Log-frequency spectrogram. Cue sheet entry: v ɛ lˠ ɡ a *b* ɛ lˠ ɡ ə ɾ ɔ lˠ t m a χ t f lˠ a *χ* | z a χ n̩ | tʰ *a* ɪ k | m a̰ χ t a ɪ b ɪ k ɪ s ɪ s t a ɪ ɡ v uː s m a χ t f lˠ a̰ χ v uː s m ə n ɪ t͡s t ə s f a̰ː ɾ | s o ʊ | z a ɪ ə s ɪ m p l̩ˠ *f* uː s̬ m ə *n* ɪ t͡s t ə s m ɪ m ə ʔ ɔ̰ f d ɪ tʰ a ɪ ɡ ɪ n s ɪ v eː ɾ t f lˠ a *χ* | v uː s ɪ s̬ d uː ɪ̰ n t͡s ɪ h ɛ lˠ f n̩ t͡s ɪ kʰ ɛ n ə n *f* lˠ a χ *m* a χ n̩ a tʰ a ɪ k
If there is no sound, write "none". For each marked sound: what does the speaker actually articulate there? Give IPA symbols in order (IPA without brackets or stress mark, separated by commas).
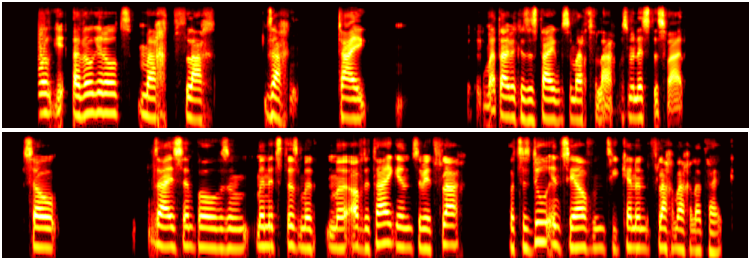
v, χ, a, v, n, χ, f, m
